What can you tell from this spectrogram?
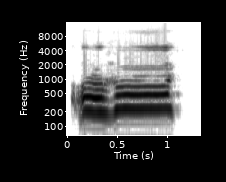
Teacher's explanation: لدينا ها ضمير توصل بواو مدية بمقدار حركتين صلة صغرى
